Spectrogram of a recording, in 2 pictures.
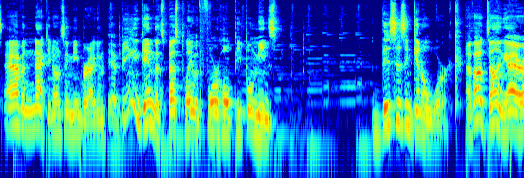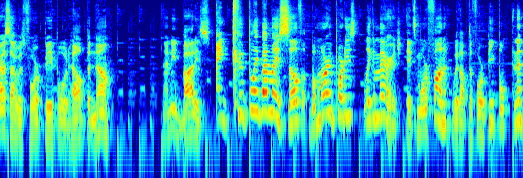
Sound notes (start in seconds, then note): none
